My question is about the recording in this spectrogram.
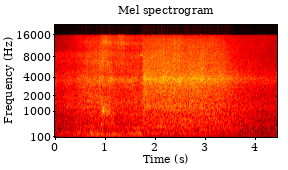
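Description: Road traffic going past on a busy bridge: a wide rushing noise that swells and then slowly fades, with a low engine hum in the first couple of seconds.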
